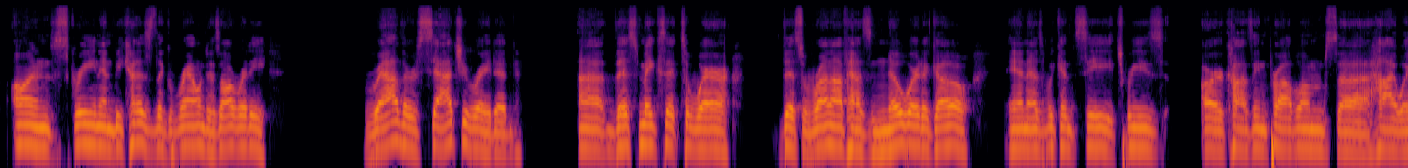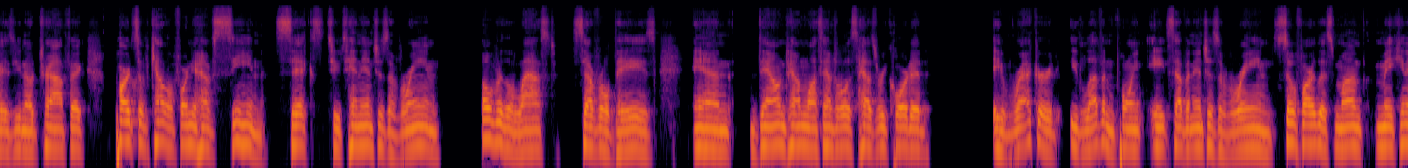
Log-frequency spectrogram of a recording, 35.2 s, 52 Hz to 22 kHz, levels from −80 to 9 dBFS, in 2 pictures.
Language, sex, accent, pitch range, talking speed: English, male, American, 105-115 Hz, 120 wpm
